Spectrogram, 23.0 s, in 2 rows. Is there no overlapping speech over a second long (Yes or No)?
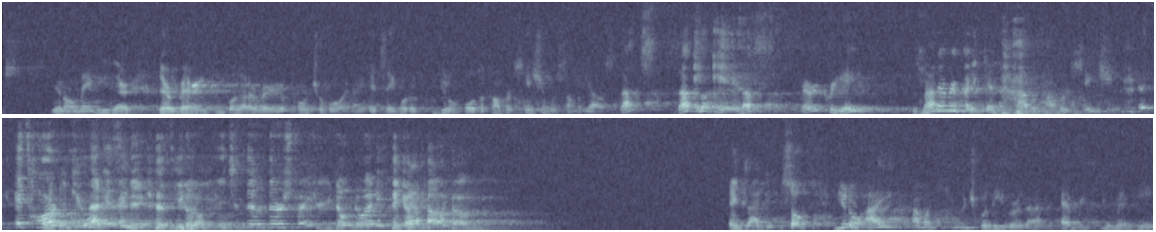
No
